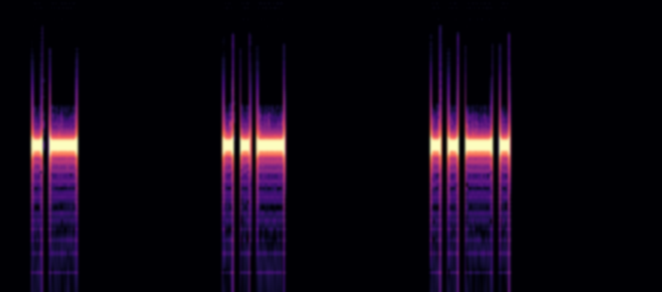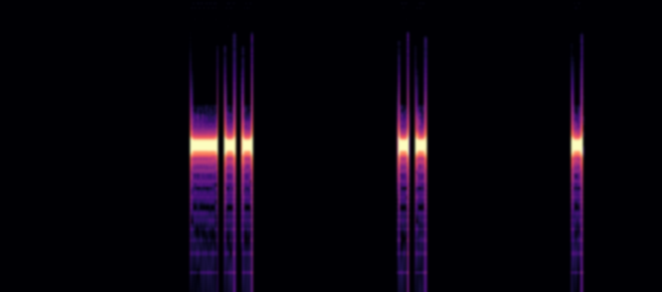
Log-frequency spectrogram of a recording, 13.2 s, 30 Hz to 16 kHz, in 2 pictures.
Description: Morse code, heard as a keyed tone, about 14 wpm, spaced as for 5 wpm, 700 Hz. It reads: AUF DIE
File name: Morsekurs / Witze / Witz 18 Juli 17, Tempo 25 F70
